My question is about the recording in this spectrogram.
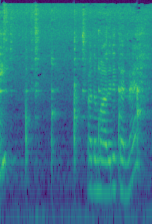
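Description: Wooden spoon scraping and tapping ground spices off a plate into a pot of hot oil, with a few sharp knocks and a low sizzle from the oil.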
